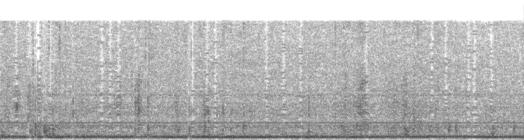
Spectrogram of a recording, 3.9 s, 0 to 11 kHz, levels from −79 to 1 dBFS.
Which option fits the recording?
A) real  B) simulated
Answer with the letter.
A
